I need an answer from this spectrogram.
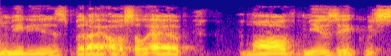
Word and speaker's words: M4UVE: But I also have Mauve Music, which is spelled M4UVE Music.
